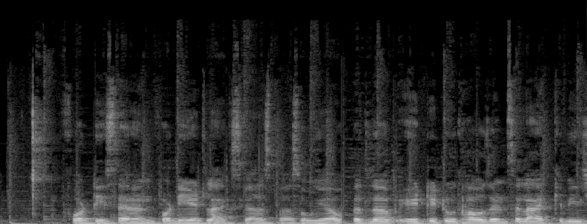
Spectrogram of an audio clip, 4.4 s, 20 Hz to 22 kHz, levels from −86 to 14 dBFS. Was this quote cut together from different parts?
yes; 1 cut; at 2.6 s

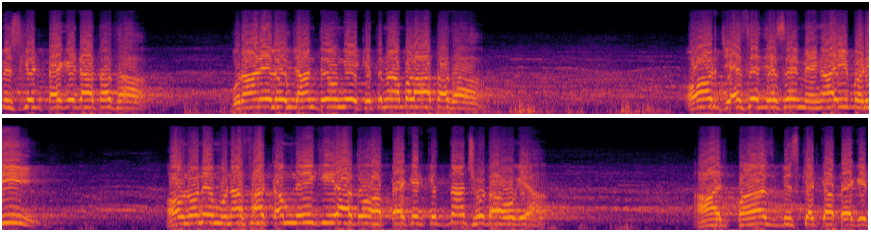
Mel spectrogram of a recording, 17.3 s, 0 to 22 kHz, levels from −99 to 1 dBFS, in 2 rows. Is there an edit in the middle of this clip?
no; 0 cuts

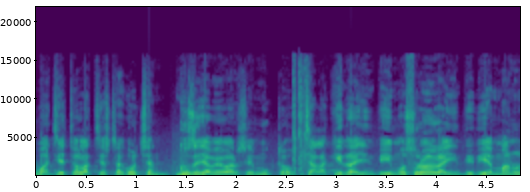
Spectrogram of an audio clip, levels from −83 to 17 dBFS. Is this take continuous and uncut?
no; 2 cuts; at 1.3 s, 2.6 s

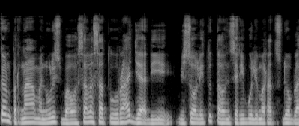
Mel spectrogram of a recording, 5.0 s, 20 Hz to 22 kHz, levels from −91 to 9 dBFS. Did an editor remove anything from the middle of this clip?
no; 0 cuts

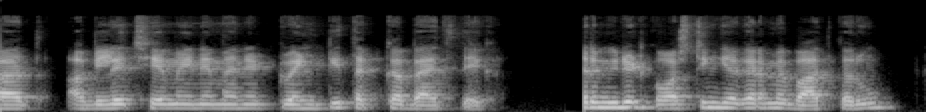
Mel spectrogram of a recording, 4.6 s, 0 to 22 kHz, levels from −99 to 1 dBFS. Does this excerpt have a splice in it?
yes; 1 cut; at 2.9 s

